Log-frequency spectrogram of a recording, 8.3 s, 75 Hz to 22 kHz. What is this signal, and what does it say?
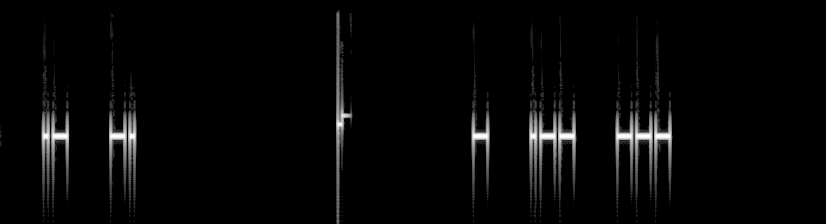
Morse code, heard as a keyed tone, about 25 wpm, spaced as for 14 wpm, 690 Hz. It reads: AN TWO
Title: 3x Character Spacing - Top 500 Words - 25wpm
